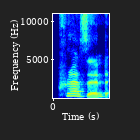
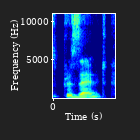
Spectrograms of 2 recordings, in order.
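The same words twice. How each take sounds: First: "present" with a stressed first syllable; stress on PRE. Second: "present" with the stress on SENT; verb stress. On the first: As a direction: hit PRE in "present", as a noun. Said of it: "the stress is on pre". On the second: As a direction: put the weight on the end of "present". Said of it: "then it becomes a verb". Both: Shown as a demonstration.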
